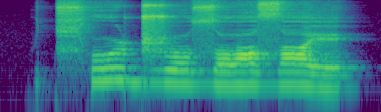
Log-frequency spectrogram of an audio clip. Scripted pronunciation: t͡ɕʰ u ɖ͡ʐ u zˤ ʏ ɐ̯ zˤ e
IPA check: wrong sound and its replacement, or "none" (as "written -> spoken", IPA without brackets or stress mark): none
